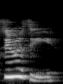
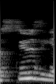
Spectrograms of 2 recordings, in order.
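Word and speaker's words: Siouxsie: a big Hall of notes fan oh it's pronounced Susie okay well I have to um blame uh Google Translate for that COC or something see how much I know okay so Susie and the Banshees okay thank you and then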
